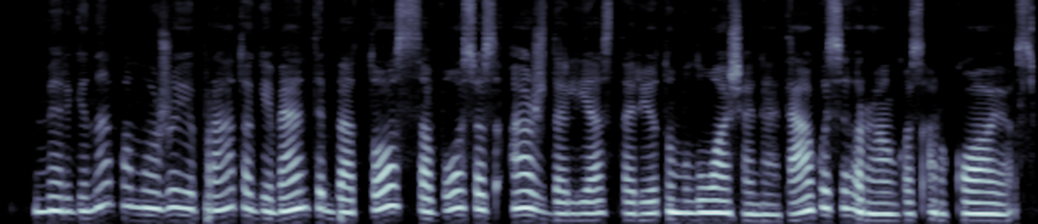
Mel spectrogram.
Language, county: Lithuanian, Klaipėda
